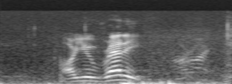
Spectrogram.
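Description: Faint speech: a person's voice heard quietly in the background, in two short stretches.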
